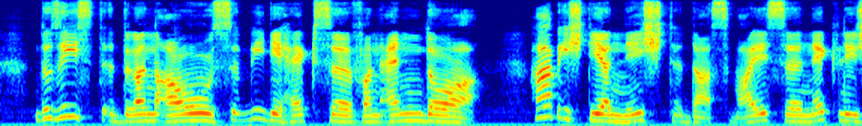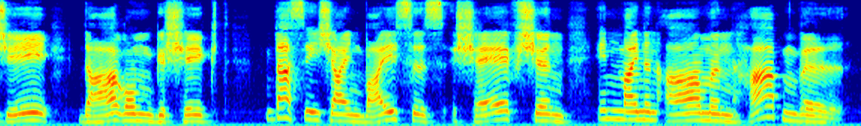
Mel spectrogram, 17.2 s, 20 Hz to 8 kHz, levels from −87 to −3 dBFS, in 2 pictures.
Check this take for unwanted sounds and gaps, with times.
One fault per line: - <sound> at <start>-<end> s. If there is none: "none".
none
